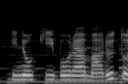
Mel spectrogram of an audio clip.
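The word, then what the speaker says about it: 檜洞丸: では改めて 6 月 5 日に行ってきたヒノキボラ丸登山についてお話しします。まずヒノキボラ丸の案内をさせていただきます。ヒノキボラ丸は漢字で書くと、ヒノキに洞窟の洞に丸の内の丸で、ヒノキボラ丸と読みます。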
